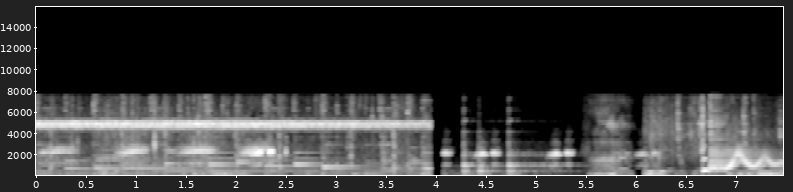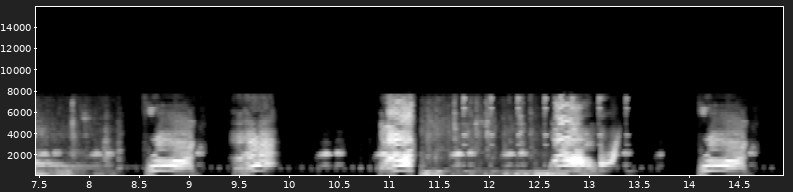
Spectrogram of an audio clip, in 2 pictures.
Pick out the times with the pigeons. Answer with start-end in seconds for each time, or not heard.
0.7-2.4, 6.1-8.4, 11.3-12.8.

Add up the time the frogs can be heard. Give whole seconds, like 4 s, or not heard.
15 s.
